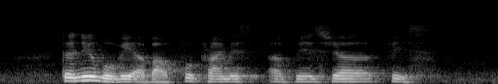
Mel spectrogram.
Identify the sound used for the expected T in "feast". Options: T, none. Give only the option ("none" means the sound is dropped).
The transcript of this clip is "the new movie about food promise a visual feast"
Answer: none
